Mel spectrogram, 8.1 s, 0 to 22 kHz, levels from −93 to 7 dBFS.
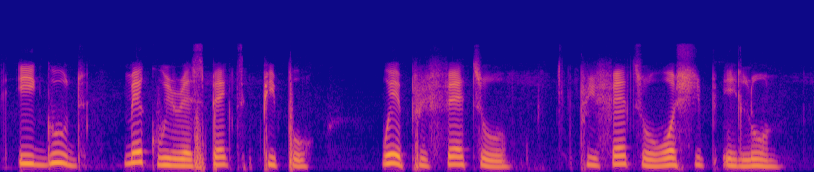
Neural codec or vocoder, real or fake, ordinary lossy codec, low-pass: none; real; none; none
